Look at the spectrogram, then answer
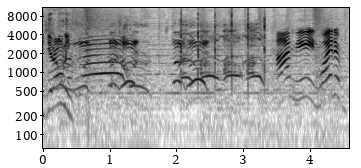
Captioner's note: all shouting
